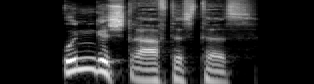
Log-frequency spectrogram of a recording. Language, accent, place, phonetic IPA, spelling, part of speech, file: German, Germany, Berlin, [ˈʊnɡəˌʃtʁaːftəstəs], ungestraftestes, adjective, De-ungestraftestes.ogg
- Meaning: strong/mixed nominative/accusative neuter singular superlative degree of ungestraft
